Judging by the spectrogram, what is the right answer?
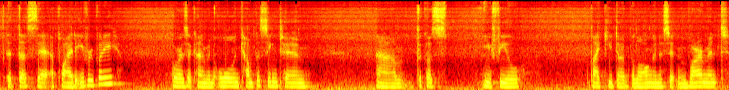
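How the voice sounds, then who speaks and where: A woman with a New Zealand accent and fairly low pitch, at a moderate pace with long, frequent pauses, fairly even intonation, very even loudness and noticeable background noise. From New Zealand, Wellington. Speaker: tech sales professional. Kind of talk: casual chat.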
